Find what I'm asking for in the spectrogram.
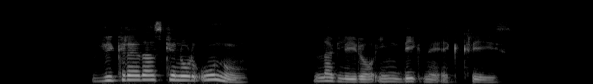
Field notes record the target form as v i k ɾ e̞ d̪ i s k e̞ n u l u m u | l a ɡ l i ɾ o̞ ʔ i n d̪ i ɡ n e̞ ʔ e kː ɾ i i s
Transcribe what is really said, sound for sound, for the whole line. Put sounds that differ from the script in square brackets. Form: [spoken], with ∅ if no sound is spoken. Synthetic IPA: v i k ɾ e̞ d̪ [a] s k e̞ n u [ɾ] u [n] u | l a ɡ l i ɾ o̞ ʔ i n d̪ i ɡ n e̞ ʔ e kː ɾ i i s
